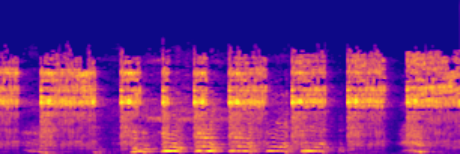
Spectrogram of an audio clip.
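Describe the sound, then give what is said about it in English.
A person makes raspberry fart noises with their mouth: a string of about five buzzy, sputtering bursts with a wavering mid pitch, fairly loud, with no talking. “That's not even a recording of a real fart. No, it's me making the sound.”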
